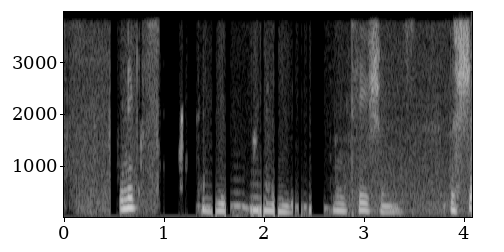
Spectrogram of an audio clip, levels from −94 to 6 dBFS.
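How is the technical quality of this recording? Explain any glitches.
The recording has clear echo-control faults: the speech is repeatedly pushed down while another voice is active, and faint fragments of that other voice come through. The audio is band-limited, with nothing above 4 kHz, which points to a narrowband call codec such as G.711 A-law.

Speech suppressed in double talk occurs briefly from 0.01 to 0.13 s, with a dip of roughly 10 dB, then over a long stretch from 0.54 to 2.83 s, where about two seconds of speech are attenuated by as much as roughly 40 dB. The likely cause is an echo canceller that could not separate the local talker from loudspeaker echo while both sides spoke, so it ducked everything. The voice sinks, dulls or drops out in pieces.

The other side's voice leaking through is heard at 0.44 to 0.48 s, very faint at roughly 30 dB below the speech, and again at 1.7 to 1.85 s and 2.28 to 2.36 s, at roughly 20 dB below. 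These are short scraps of a second voice. They likely come from far-end audio played on the device's loudspeaker, picked up by the microphone and not fully cancelled.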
